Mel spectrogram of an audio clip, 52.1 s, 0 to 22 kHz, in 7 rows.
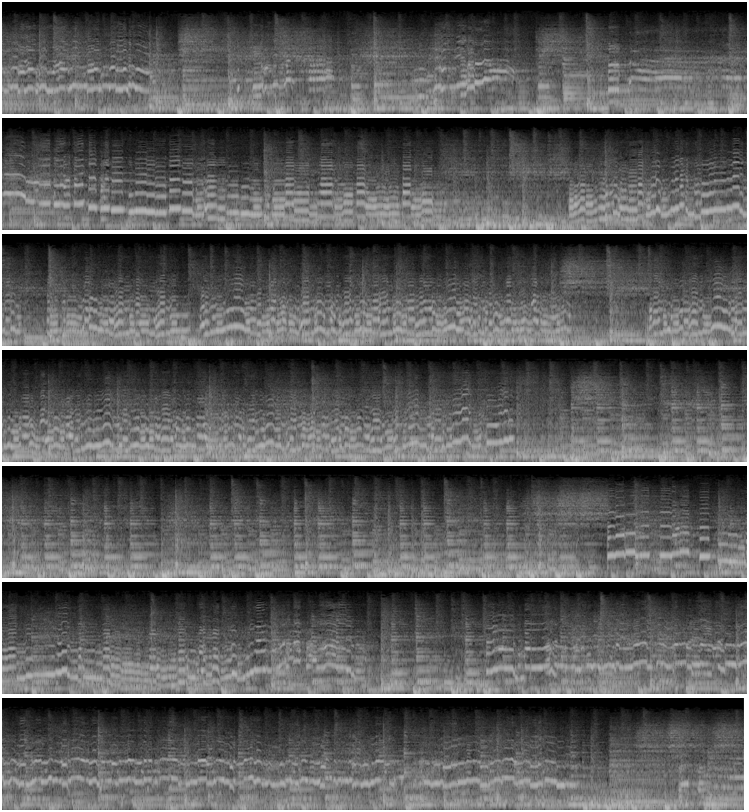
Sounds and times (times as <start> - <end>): Clarinet: 0.0 - 52.1.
